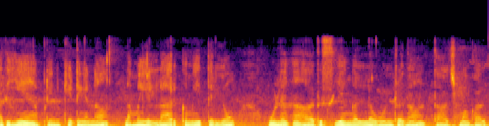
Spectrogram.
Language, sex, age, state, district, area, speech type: Tamil, female, 18-30, Tamil Nadu, Tiruppur, rural, spontaneous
